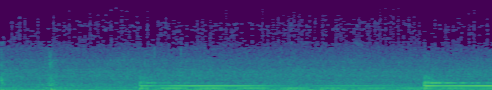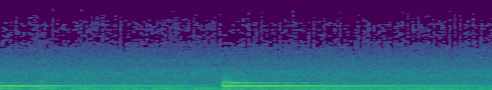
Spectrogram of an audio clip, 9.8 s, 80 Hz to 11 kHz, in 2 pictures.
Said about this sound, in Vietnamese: 3 tiếng chuông Hồng Đức.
